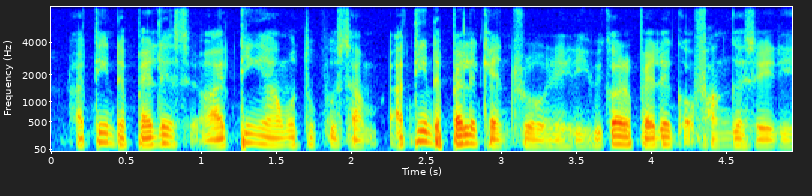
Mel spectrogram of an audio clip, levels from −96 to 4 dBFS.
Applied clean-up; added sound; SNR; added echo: none; none; none; none.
